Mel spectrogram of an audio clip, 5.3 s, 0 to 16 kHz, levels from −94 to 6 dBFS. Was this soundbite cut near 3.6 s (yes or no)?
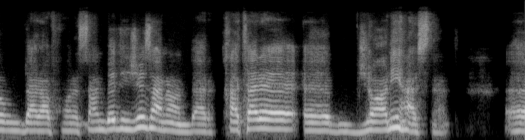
no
